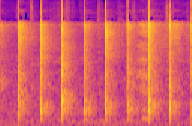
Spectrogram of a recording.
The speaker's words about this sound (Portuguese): Com vocês, o artista vai dizer para vocês a gestão de tempo. Uma salva de palmas.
